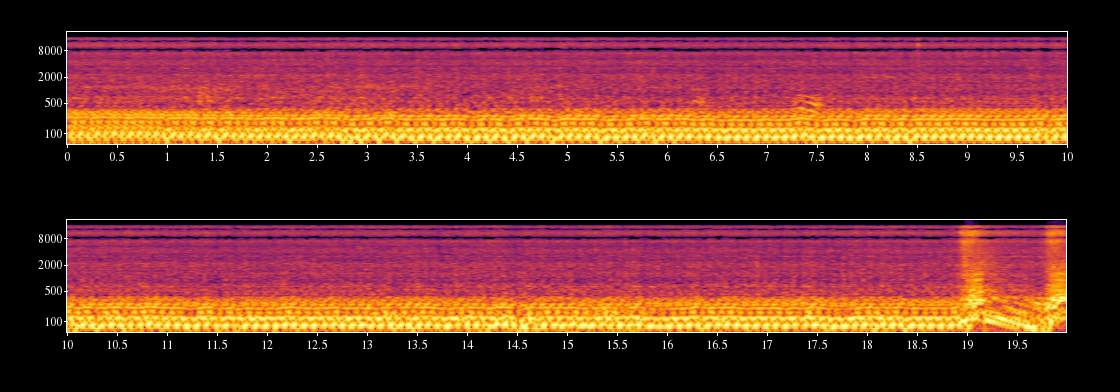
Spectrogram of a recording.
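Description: An inline-four motorcycle engine idles with a low, lumpy burble.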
